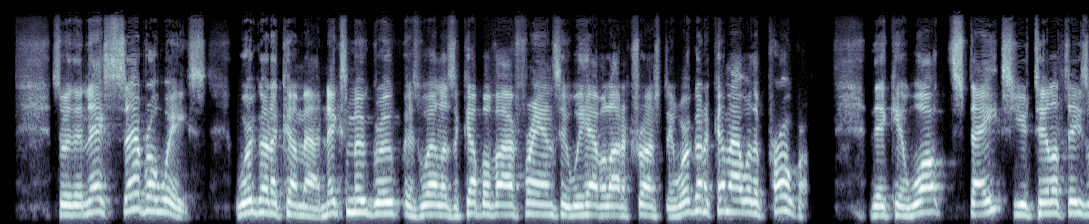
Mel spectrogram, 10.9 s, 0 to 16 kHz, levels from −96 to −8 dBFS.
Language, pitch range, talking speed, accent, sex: English, 150-200 Hz, 235 wpm, American, male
